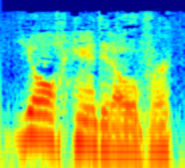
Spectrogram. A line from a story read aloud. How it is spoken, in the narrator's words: he said through gritted teeth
